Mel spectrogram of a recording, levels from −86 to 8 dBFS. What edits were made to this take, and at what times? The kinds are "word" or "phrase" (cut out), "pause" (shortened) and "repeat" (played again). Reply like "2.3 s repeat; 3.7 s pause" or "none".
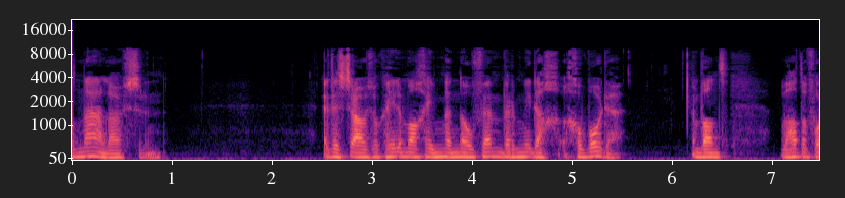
3.7 s word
